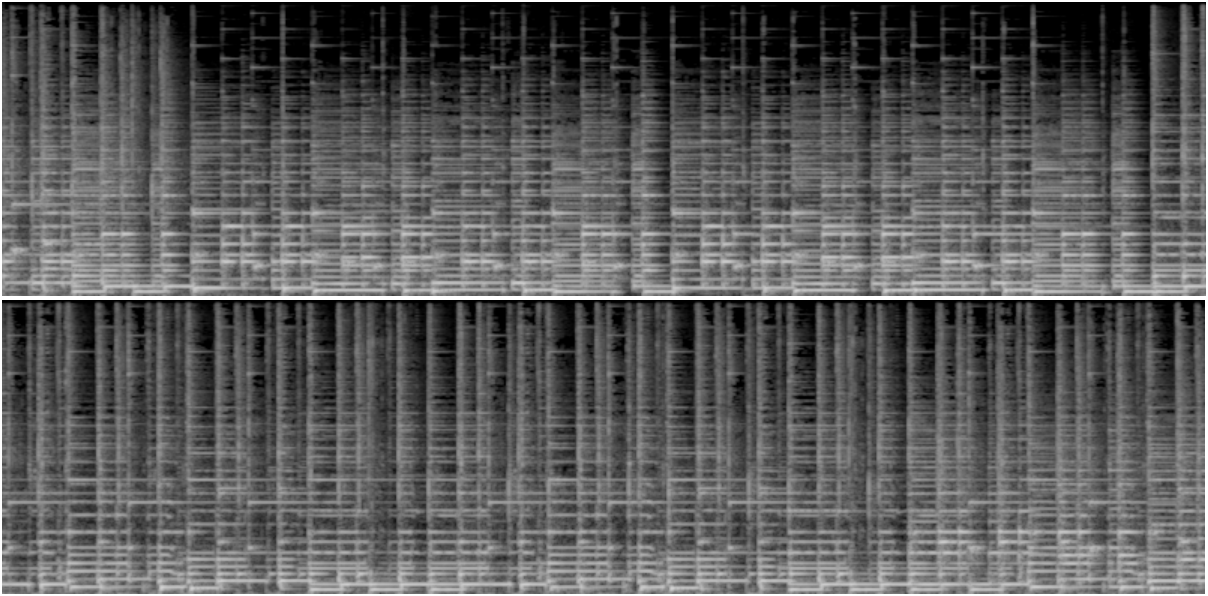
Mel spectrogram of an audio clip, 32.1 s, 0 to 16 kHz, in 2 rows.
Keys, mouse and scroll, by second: 31.4-32.0 right drag.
